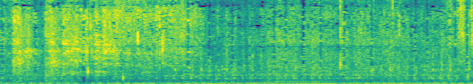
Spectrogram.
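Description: A motor running steadily with a low rumble, with a few light knocks and scrapes from a hoe working wet clay.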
